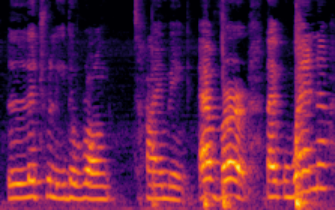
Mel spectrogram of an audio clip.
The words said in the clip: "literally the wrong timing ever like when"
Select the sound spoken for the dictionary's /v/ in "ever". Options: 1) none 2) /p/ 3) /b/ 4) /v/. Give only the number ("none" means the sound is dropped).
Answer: 4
